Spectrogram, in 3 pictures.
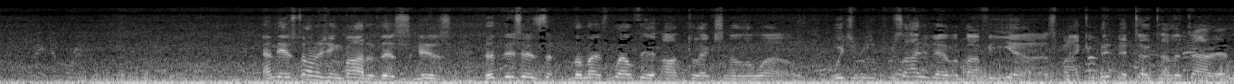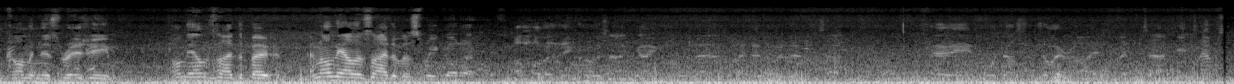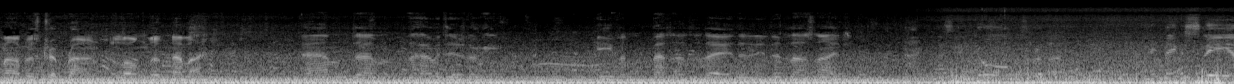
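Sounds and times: boat engine: 0:00.0 - 0:37.0
passengers talking: 0:00.0 - 0:37.0
wind rumbling on microphone: 0:00.0 - 0:37.0.

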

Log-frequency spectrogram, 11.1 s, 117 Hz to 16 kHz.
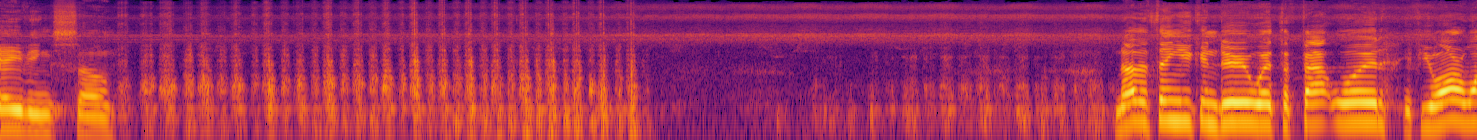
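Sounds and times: steady high hiss: 0:00.0 - 0:11.0
knife scraping wood: 0:00.7 - 0:04.9, 0:06.0 - 0:08.6.

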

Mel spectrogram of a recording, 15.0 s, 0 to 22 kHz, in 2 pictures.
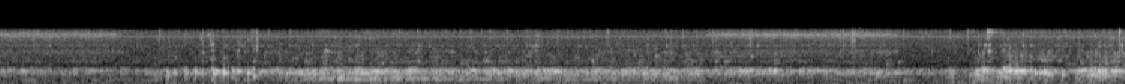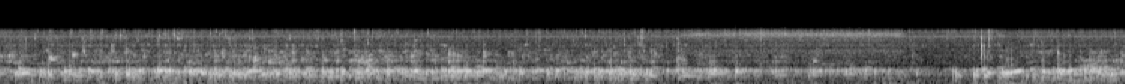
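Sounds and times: underwater bubbles gurgling: 0:00.0 - 0:15.0.

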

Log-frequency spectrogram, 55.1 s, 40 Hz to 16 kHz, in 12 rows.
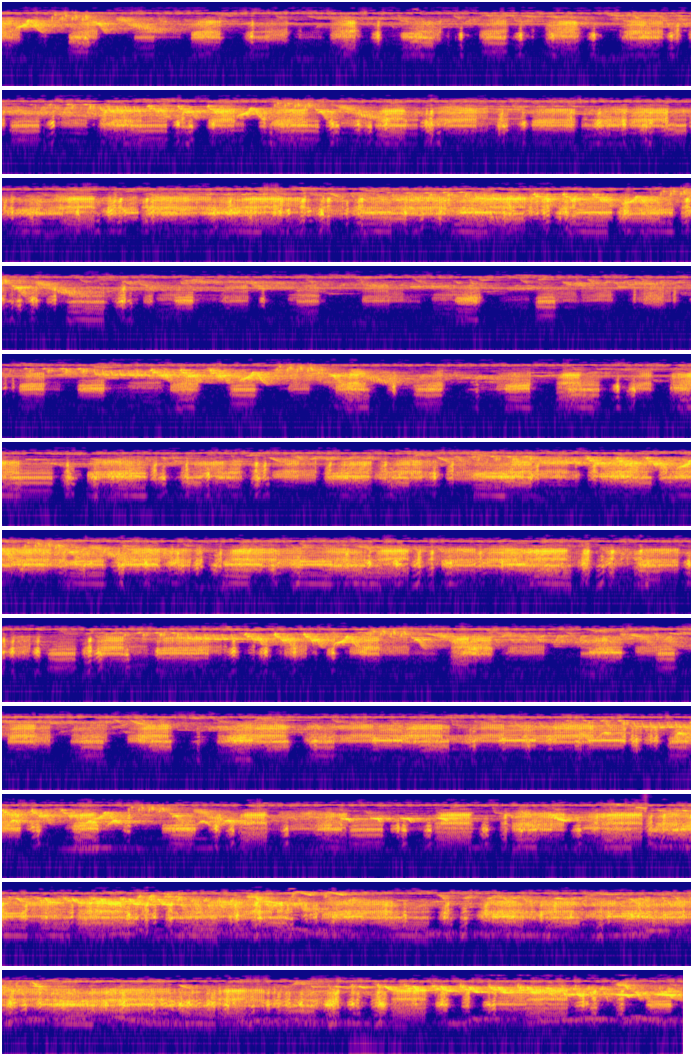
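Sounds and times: birds calling: 0:00.0 - 0:55.0
frogs calling: 0:00.0 - 0:55.0.

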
